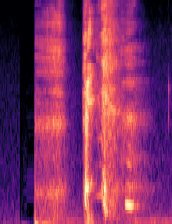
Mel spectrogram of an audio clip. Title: rapid chhinkni sneezing fit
